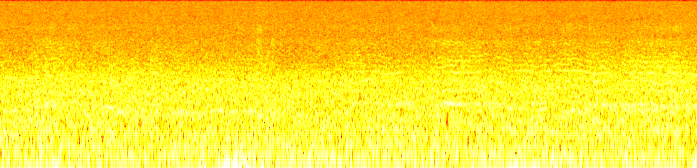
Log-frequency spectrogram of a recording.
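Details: Honey bees around a white hive, a colony split from another hive and doing well, give a steady, dense hum of many wings, with a brief louder swell near the three-second mark.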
